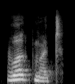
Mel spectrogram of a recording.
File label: "workmate", Indian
